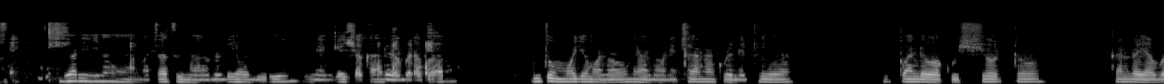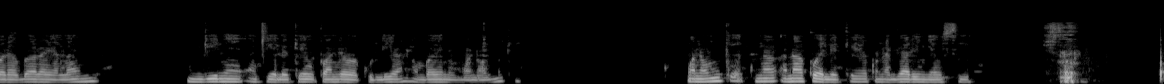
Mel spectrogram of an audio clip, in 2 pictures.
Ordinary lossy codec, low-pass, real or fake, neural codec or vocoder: MP3, 32 kbps; 7.2 kHz; fake; codec, 16 kHz, 16 kbps, FreqCodec, larger model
